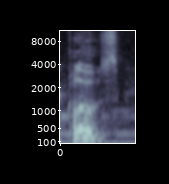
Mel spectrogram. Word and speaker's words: clothes: And now e agora, C-L-O-T-H-E-S, clothes, roupas. E é assim mesmo, parece que eu estou falando o verbo fechar em inglês, mas como o TH seguido de S é muito difícil de pronunciar, ficando clothes, é muito mais comum falar clothes.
